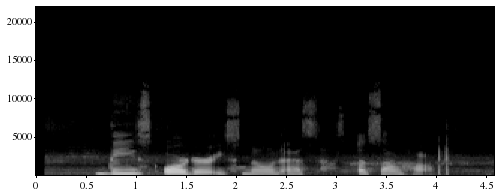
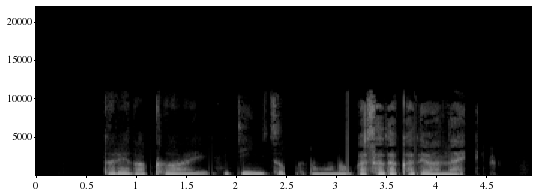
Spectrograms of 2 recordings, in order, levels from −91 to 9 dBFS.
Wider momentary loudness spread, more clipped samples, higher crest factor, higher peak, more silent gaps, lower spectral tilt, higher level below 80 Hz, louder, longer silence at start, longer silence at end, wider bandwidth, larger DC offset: first, 19 LU vs 11 LU; neither; about the same, 22 dB vs 20 dB; first, -4 dBFS vs -14 dBFS; second, none vs 1.97-2.01 s, 2.50-2.60 s; about the same, -6 dB/octave vs -6.5 dB/octave; second, under -90 dBFS vs -82 dBFS; first, -24 LUFS vs -34 LUFS; about the same, 0.6 s vs 0.7 s; about the same, 0.7 s vs 0.65 s; about the same, 10 kHz vs 11 kHz; neither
